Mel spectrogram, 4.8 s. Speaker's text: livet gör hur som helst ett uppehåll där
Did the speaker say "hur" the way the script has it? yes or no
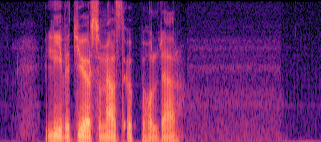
no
